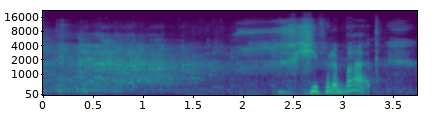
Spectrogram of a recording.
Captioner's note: audience laughing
